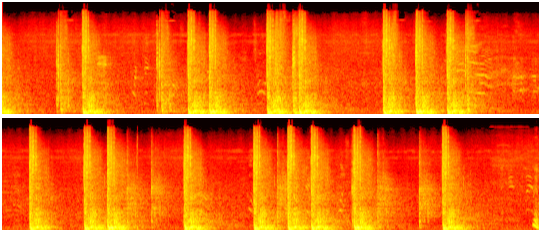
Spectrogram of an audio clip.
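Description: Gunfire in the military shooter Gray Zone Warfare: repeated loud close shots and short bursts in irregular clusters with brief pauses between them, sharp and booming, filling the whole stretch.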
